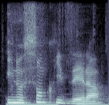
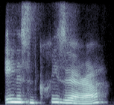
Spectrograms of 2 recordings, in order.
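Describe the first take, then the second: First: The name is said with a French-Kirundi pronunciation. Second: The name is said with an American pronunciation. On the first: "I'm saying this in a French-Kirundi way" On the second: "A la American will say"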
